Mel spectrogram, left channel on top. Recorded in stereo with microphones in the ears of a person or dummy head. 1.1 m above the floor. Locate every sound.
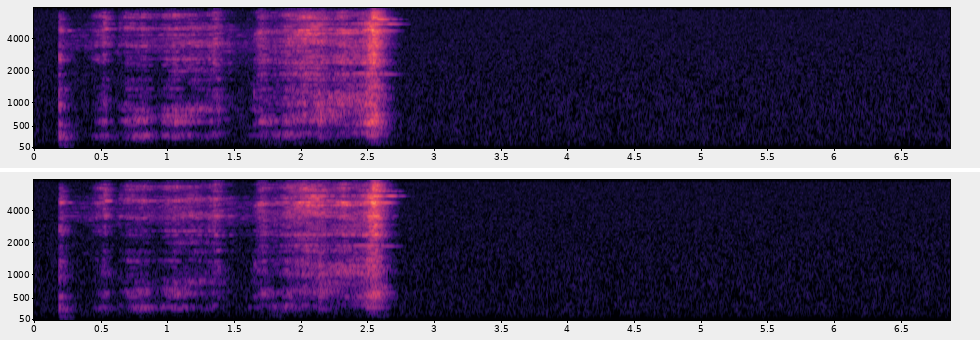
0.2 s cutlery clinking: 20° left (ahead or behind), 1.1 m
